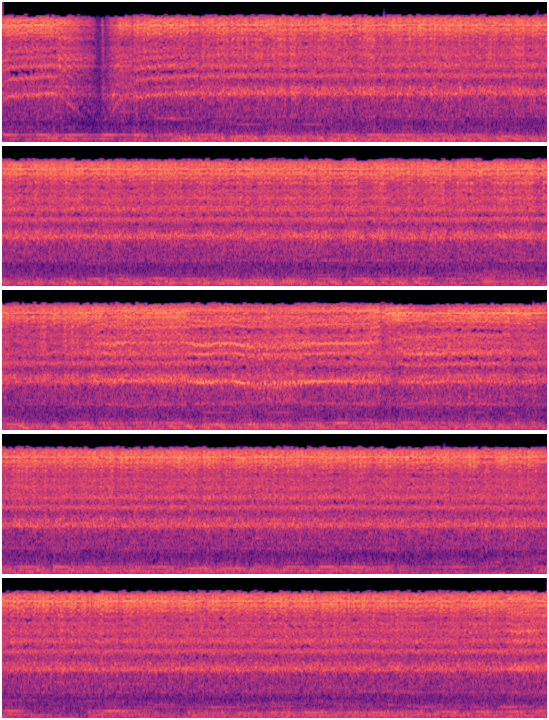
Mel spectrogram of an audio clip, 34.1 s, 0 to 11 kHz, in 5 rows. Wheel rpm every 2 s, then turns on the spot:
100, 160, 160, 160, 160, 160, 160, 160, 160, 160, 160, 160, 160, 160, 160, 160, 160.
none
